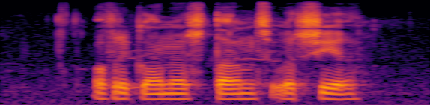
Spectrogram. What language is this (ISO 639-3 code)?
afr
